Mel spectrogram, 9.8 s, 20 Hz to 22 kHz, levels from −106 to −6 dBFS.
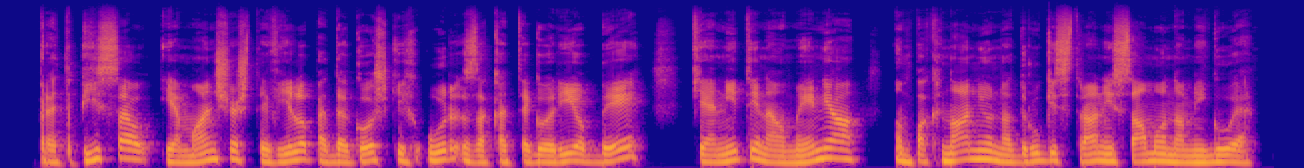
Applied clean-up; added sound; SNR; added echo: none; none; none; none.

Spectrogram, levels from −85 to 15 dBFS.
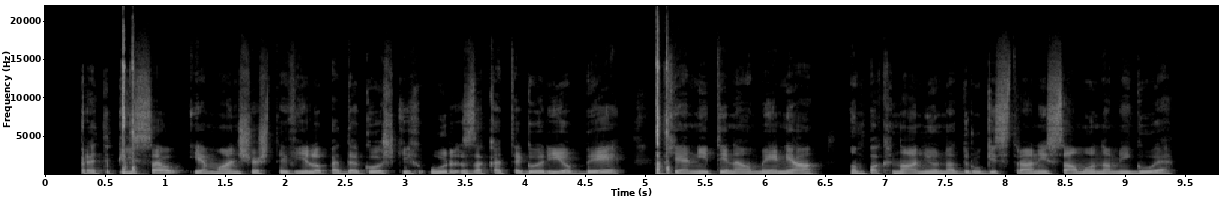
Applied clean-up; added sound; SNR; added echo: neural mask model Resemble Enhance denoiser.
